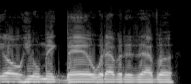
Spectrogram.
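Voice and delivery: ordinary talk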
